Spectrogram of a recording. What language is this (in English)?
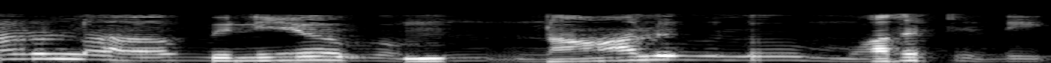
Telugu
